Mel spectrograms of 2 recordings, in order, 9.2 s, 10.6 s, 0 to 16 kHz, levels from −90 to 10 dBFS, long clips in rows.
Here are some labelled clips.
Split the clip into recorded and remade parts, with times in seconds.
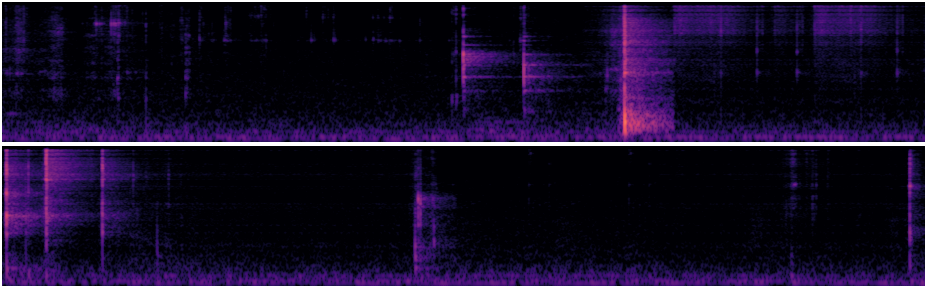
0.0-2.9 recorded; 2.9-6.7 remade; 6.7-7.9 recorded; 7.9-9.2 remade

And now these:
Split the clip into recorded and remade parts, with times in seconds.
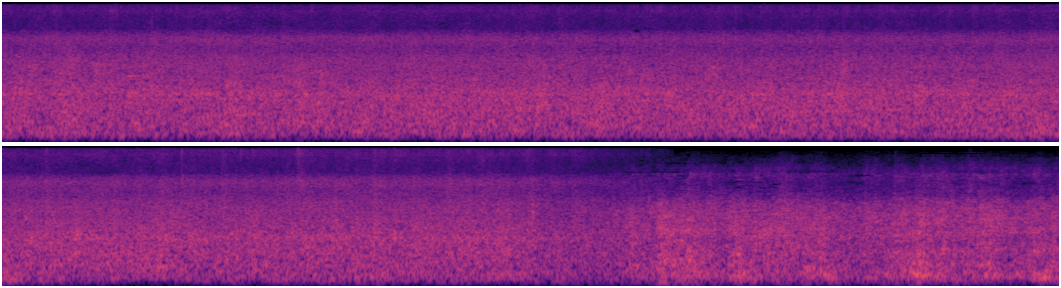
0.0-1.0 recorded; 1.0-2.4 remade; 2.4-5.0 recorded; 5.0-6.1 remade; 6.1-10.6 recorded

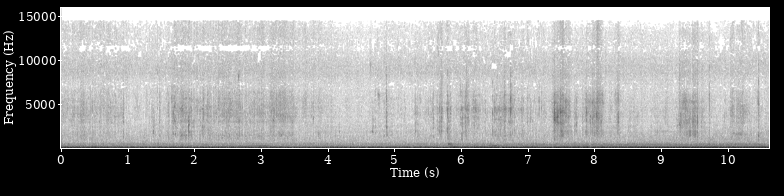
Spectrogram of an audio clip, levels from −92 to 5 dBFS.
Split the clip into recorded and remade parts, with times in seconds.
0.0-3.1 recorded; 3.1-4.7 remade; 4.7-7.2 recorded; 7.2-9.8 remade; 9.8-10.6 recorded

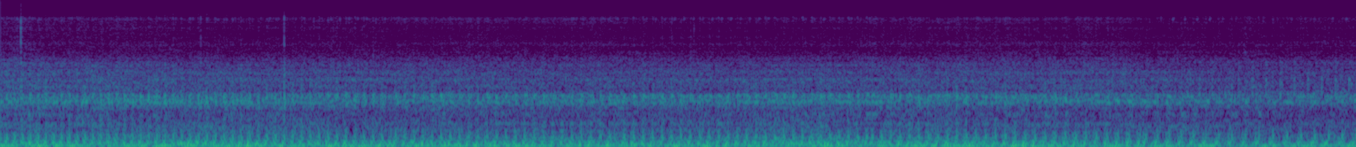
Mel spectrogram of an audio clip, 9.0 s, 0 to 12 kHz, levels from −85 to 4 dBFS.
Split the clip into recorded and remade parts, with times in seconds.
0.0-2.6 recorded; 2.6-4.1 remade; 4.1-5.8 recorded; 5.8-7.6 remade; 7.6-9.0 recorded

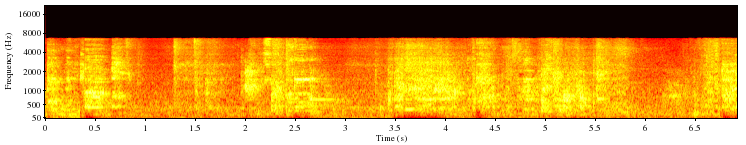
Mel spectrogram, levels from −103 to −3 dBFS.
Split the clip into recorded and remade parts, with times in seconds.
0.0-0.7 recorded; 0.7-1.9 remade; 1.9-2.3 recorded; 2.3-4.2 remade; 4.2-5.2 recorded; 5.2-5.8 remade; 5.8-6.9 recorded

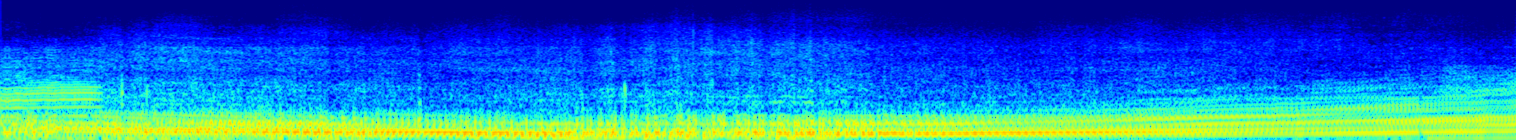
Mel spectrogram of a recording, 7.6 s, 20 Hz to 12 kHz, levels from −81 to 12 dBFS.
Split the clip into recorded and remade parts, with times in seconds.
0.0-0.5 recorded; 0.5-6.5 remade; 6.5-7.1 recorded; 7.1-7.6 remade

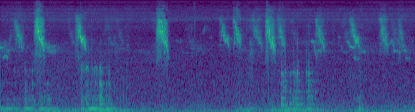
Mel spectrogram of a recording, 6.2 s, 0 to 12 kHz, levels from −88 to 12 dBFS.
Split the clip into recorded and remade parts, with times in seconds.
0.0-2.4 remade; 2.4-3.7 recorded; 3.7-6.2 remade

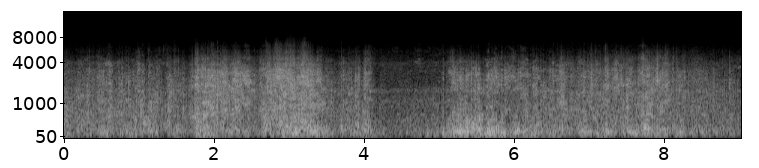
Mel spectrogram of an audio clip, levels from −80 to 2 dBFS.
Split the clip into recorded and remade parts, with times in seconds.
0.0-0.5 remade; 0.5-1.3 recorded; 1.3-4.6 remade; 4.6-5.1 recorded; 5.1-5.6 remade; 5.6-6.6 recorded; 6.6-9.0 remade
